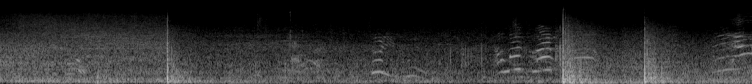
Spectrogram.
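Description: Distant Fourth of July fireworks rumble and pop continuously, with occasional sharper bangs and rising whistles scattered through the steady roar.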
